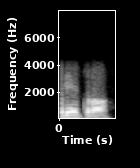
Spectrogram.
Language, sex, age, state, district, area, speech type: Malayalam, male, 60+, Kerala, Wayanad, rural, conversation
